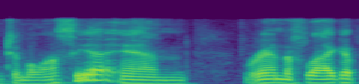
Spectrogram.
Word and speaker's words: Molassia: It's actually Melasia.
